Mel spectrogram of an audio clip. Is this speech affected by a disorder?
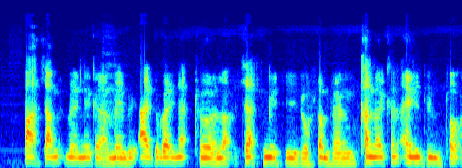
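Yes: cerebral palsy; ataxic type.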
